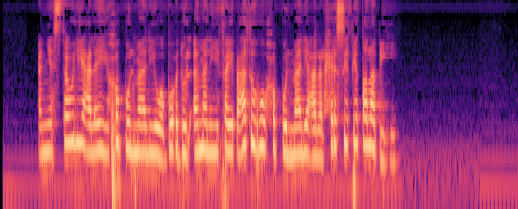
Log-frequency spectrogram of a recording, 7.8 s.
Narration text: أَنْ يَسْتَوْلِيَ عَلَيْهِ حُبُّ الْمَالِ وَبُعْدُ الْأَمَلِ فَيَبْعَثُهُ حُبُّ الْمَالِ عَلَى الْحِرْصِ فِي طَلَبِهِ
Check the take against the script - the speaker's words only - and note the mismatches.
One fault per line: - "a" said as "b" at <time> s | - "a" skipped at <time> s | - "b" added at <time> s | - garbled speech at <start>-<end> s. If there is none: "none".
none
